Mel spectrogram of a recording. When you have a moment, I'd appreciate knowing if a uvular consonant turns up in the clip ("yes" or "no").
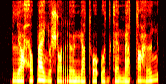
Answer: no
